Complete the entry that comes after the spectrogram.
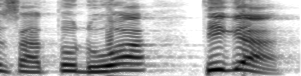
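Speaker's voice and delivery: loud, rising count to cue a crowd; rallying count-in. Real, not acted. Preacher cueing the congregation to shout, loud count-in. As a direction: count them in, punching the last number. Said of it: "Saudara bisa berseru".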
